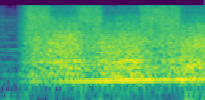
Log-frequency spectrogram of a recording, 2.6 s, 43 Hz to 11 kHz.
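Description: A broom sweeping out rainwater that flooded improvised tents set up by at least 100 protesting community mothers in front of the ICBF on Avenida 68 in northern Bogotá, Colombia: a steady, loud wet swishing starts after a brief quiet moment and continues without pause, rising and falling slightly, with a low hum underneath.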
